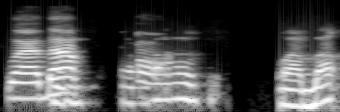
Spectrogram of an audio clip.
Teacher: Wabar kan ada rnya wabar. Baru ee qofnya karena waqaf dia kan ada sifat qalqalah ya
